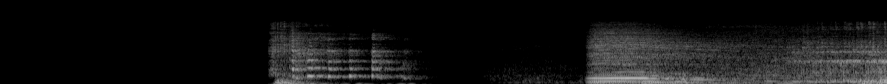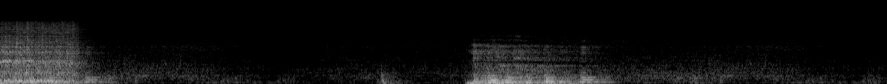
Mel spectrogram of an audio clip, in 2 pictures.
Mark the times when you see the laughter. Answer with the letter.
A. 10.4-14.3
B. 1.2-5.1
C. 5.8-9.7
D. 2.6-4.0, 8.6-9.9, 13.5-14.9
D.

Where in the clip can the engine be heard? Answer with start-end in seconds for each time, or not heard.
5.8-9.7.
